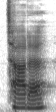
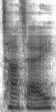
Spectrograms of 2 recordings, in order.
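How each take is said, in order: First: The name sounds like the English word father. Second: The name sounds like the Spanish word padre. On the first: "pronouncing it as the characters in the film do, ... sounds like father" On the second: "Pronouncing it how it looks, ... sounds like the Spanish padre"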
